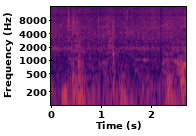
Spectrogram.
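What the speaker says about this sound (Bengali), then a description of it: "আলু আর পেঁয়াজটা আমার ভাজা হয়ে গেছে।" Potato and onion fry in oil in a pan while being stirred, a close, continuous sizzle broken by scraping and clinking stirs.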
